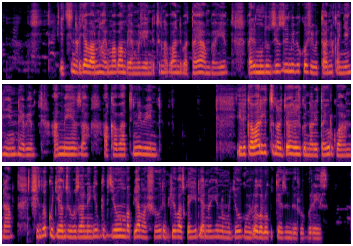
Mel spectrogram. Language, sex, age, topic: Kinyarwanda, female, 25-35, education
